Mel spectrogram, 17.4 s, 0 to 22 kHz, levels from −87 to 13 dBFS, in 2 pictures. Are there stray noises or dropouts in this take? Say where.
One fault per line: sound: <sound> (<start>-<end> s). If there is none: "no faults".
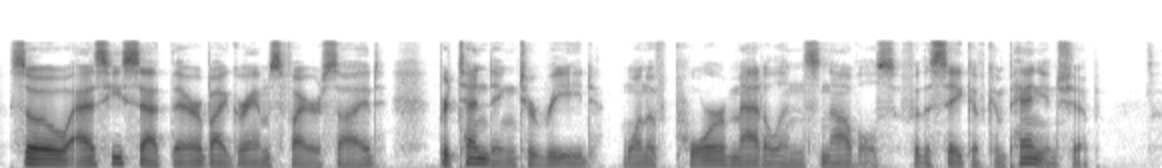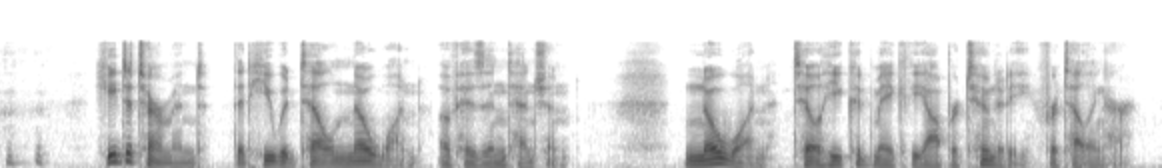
sound: laugh (8.6-9.1 s)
